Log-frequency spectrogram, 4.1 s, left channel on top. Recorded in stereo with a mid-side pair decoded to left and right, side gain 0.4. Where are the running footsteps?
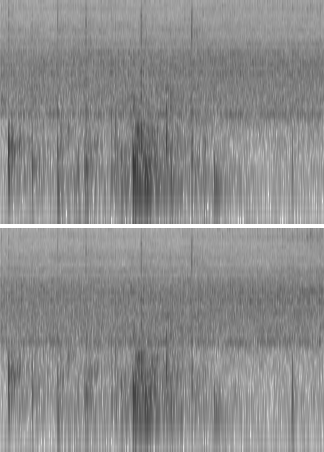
35° left, 5 m; by 2.5 s 25° left, 3.5 m.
